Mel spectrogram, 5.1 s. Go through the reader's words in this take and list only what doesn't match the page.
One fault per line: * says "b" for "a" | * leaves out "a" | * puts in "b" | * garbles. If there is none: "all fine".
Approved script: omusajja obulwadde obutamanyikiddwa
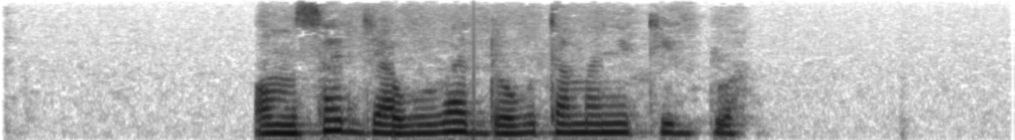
all fine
